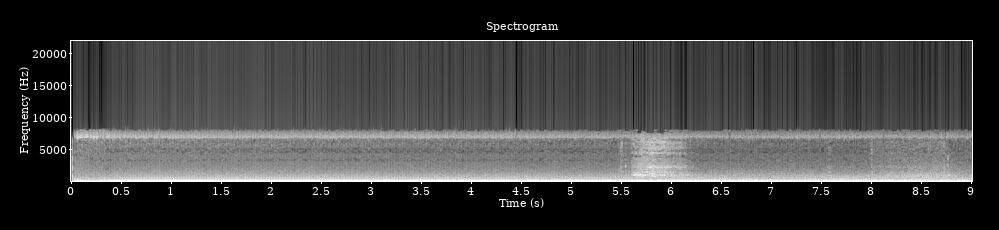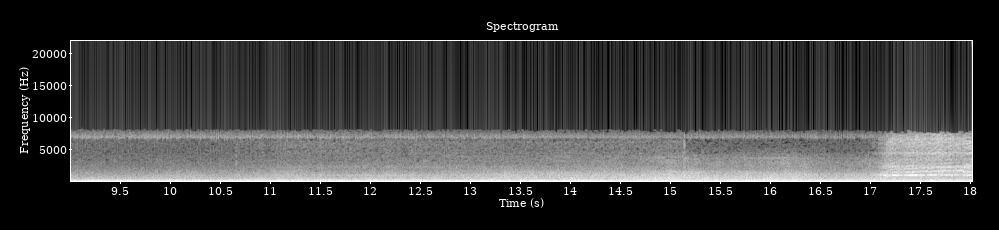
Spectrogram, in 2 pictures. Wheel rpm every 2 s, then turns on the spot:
0, 0, 10, 0, 10, 20, 20, 10, 40.
8-16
